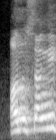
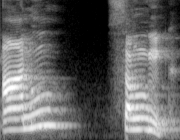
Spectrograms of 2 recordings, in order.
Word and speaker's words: आनुषंगिक: आनुष पे रटना है, आनुसंग, आनुसंग, अनुसंगिक नहीं आनुसंगिक।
